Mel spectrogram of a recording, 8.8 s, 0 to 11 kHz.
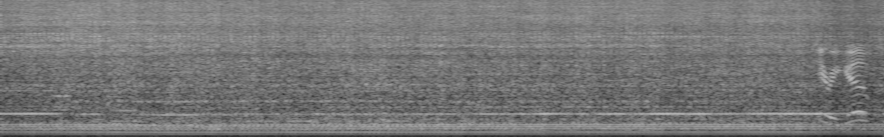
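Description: A Cub Cadet 1420 Hydro lawn tractor engine runs loud and close with a steady droning hum, while a voice speaks briefly over it near the end.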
